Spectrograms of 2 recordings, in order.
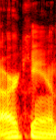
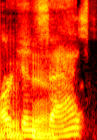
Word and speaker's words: Arkansas: I call it our Kansas. Arkansas.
